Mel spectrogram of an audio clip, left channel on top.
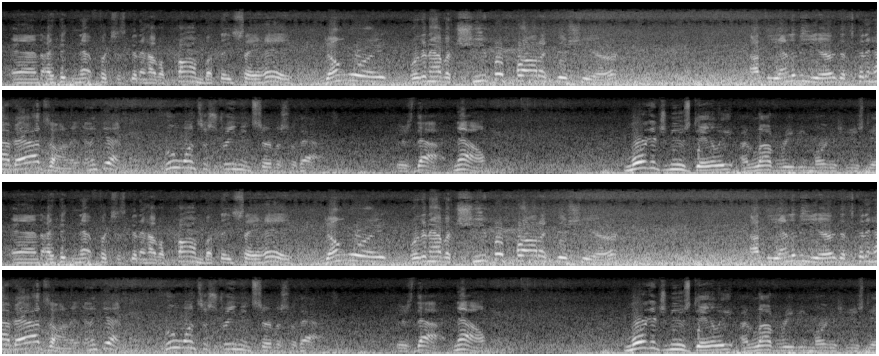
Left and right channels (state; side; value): identical; both; correlation 1.00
